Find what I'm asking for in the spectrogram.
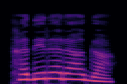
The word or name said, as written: ಖದಿರರಾಗ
